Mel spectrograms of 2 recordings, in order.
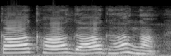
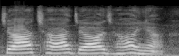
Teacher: तो स्पृष्ट प्रयत्न जो है स्पर्श वर्णों का होता है। स्पर्श वर्णों का जो अभ्यंतर प्रयत्न होता है वो स्पृष्ट होता है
